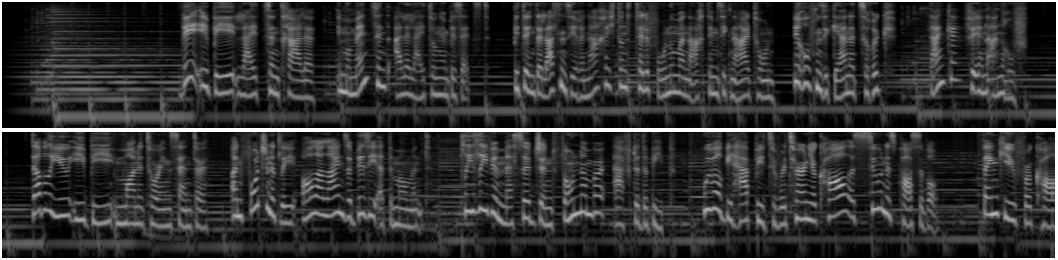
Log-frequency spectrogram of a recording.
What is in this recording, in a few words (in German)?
Telefonansage DE EN FR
